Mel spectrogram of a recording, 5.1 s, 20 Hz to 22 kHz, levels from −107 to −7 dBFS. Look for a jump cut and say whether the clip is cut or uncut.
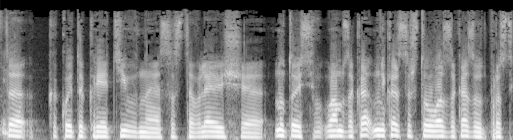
uncut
